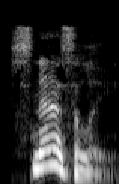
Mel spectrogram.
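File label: "snazzily", British English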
